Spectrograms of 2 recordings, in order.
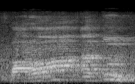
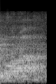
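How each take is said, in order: First: The word has long vowels across four syllables. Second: The word is clipped to two short syllables. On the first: The speaker calls it right. "উচ্চারণ হবে বারাআ" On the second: The speaker calls it wrong. "আমাদের দেশের মানুষ এভাবেই শব্দটা উচ্চারণ করে"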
